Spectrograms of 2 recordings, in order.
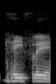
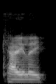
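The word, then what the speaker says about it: Keighley: wrong recently um like I thought Kei Lee in Yorkshire was Kaylee um until I booked to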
